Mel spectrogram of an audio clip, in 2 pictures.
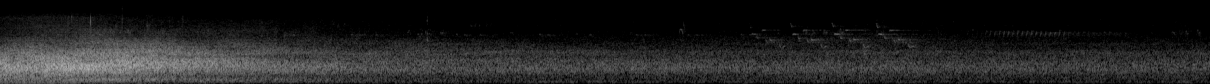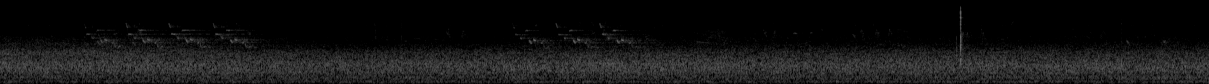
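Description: Outdoor background on a golf course: a broad rushing sound, loudest at the start, fades away over the first few seconds. After that comes a steady low hiss with three short bursts of high bird chirping and a single sharp click a couple of seconds before the end.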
